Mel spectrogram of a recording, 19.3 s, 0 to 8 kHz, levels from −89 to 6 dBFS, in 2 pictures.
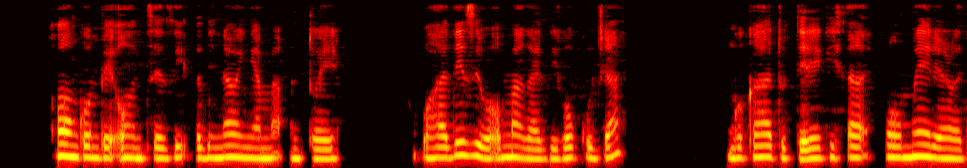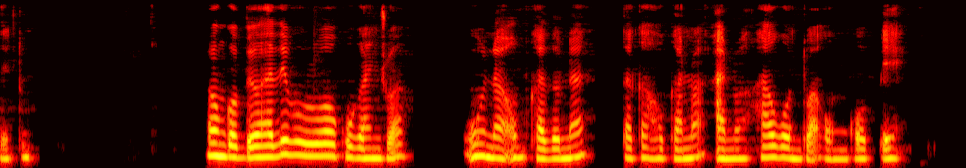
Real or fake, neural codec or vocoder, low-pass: real; none; 7.2 kHz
